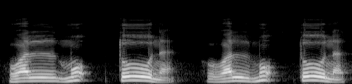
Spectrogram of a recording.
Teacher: تو واو مدہ ہے، ایک الف کی مقدار کے برابر کھینچ کر پڑھیں، اور حمزہ ساکن جھٹکے کے ساتھ ادا کیا جائے گا۔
